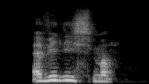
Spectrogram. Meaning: 1. degradation 2. abasement
- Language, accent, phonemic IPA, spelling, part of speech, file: French, Canada, /a.vi.lis.mɑ̃/, avilissement, noun, LL-Q150 (fra)-avilissement.wav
